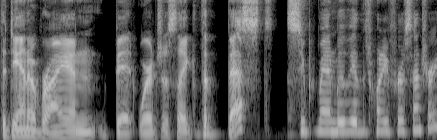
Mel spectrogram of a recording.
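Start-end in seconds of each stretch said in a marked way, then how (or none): 2.0-4.4 high, rising question-like tune. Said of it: "saying it as your voice kinda goes up into a question mark".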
